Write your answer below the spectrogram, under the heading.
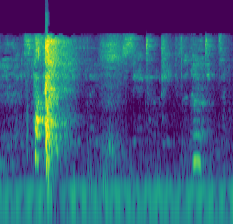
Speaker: I need to sneeze. Never mind. No sneeze. Here we go.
